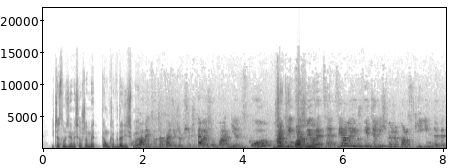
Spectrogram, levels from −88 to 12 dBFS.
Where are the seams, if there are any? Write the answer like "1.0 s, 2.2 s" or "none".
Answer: 1.4 s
